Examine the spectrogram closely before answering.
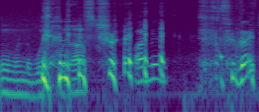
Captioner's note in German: Lacht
